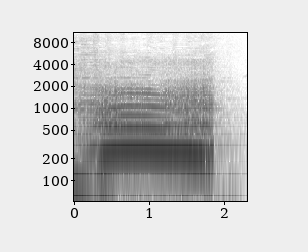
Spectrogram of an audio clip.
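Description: A cow, the one featured in Norwegian Slow TV, gives one long, loud moo lasting about a second and a half, steady, then cuts off abruptly into quiet.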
